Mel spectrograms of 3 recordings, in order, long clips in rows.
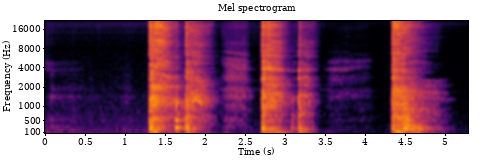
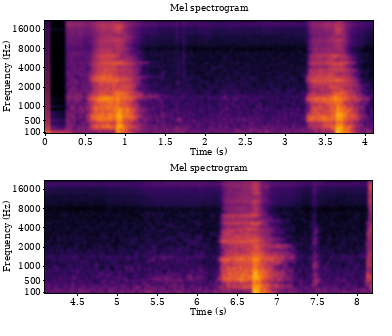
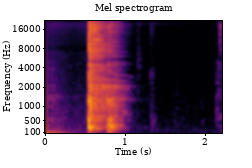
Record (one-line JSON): {"three_cough_length": "5.3 s", "three_cough_amplitude": 32768, "three_cough_signal_mean_std_ratio": 0.39, "exhalation_length": "8.2 s", "exhalation_amplitude": 32726, "exhalation_signal_mean_std_ratio": 0.36, "cough_length": "2.2 s", "cough_amplitude": 32768, "cough_signal_mean_std_ratio": 0.37, "survey_phase": "beta (2021-08-13 to 2022-03-07)", "age": "18-44", "gender": "Male", "wearing_mask": "No", "symptom_none": true, "smoker_status": "Never smoked", "respiratory_condition_asthma": false, "respiratory_condition_other": false, "recruitment_source": "REACT", "submission_delay": "1 day", "covid_test_result": "Negative", "covid_test_method": "RT-qPCR"}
